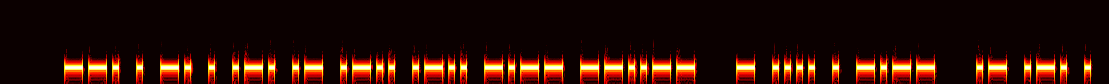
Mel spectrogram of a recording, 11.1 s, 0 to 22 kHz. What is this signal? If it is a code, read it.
Morse code, heard as a keyed tone, about 20 wpm, 700 Hz. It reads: GENERALLY, THEY ARE
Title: Sentences from Top 1000 Words - Review Part 6 - 20wpm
